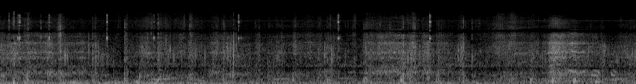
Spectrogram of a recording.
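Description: Running footsteps on a gravel path, a steady series of short scuffing steps at running pace, picked up by a camera carried by the runner.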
